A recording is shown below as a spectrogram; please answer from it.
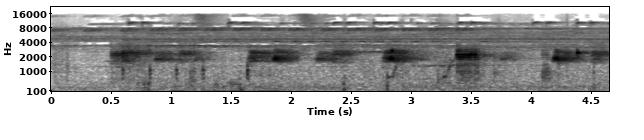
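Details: Frogs at night in Kubah National Park give a busy run of short grating notes, some paired, growing denser toward the end, set against a continuous shrill insect hum.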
